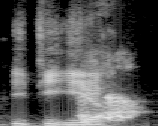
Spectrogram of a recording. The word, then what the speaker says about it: Etel: I think you said it wrong. I think I did too. And I was like beating myself up in my head about it. Etel, so you could call her Etel, E-T-E-L.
